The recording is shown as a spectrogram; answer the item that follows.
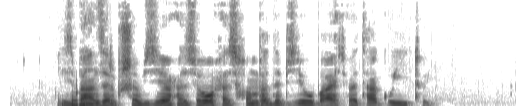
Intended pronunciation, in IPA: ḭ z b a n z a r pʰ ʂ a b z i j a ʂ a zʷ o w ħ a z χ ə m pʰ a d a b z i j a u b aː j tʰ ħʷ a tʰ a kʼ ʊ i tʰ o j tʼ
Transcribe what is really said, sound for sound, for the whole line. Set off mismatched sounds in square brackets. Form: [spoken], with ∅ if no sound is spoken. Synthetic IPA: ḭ z b a n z a r pʰ ʂ a b z i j a [ħ] a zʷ o w ħ a z χ ə m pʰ a d a b z i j a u b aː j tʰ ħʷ a tʰ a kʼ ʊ i tʰ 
